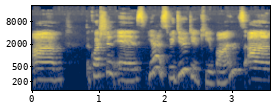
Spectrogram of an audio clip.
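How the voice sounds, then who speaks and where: Her voice is high-pitched with very wide pitch swings, and the woman talks at a fairly slow pace over noticeable background noise. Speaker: photographer and artist. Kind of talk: live stream Q&A. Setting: live stream video. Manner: soft-spoken.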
